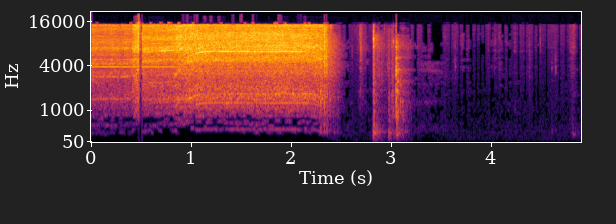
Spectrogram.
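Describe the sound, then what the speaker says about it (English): A power drill bores down through one piece of wood into a second, a loud continuous whine for a little over two seconds that stops abruptly, followed by a few short knocks and clatters in a quiet room. "drill right down through the first into the second piece."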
